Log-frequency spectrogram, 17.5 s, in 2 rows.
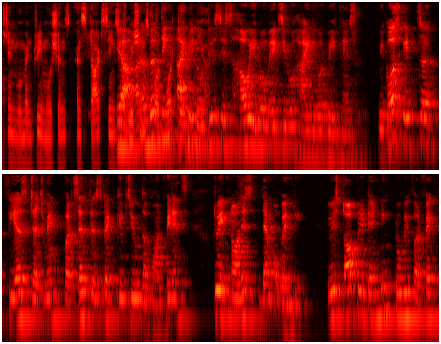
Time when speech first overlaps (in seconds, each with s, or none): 2.3 s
